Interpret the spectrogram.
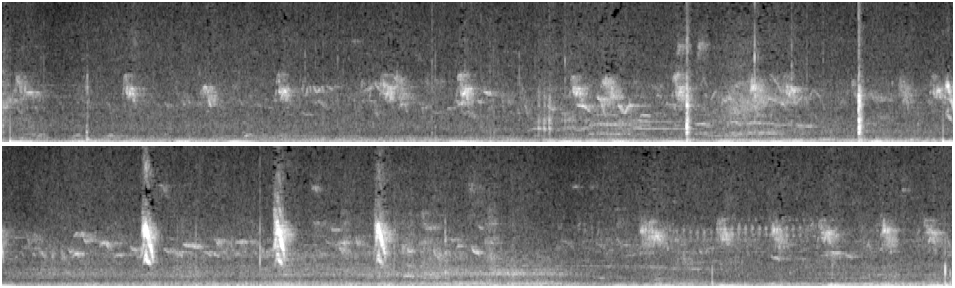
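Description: Faint birds chirping and twittering over a low background rumble, with three louder, sharp falling calls in quick succession near the middle.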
